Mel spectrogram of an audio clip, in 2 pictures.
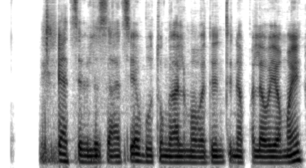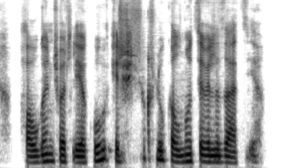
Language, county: Lithuanian, Tauragė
